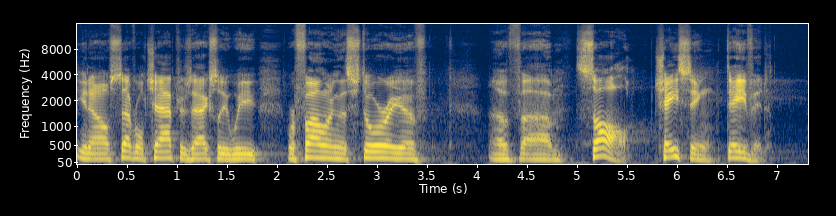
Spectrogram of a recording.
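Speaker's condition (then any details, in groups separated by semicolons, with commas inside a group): No condition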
